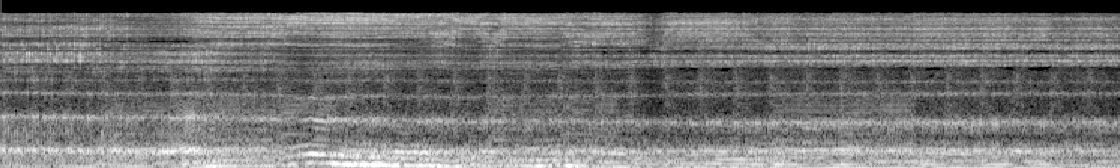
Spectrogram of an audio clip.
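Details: Burping championship: a long, loud, deep-voiced deliberate belch rumbling over background music.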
